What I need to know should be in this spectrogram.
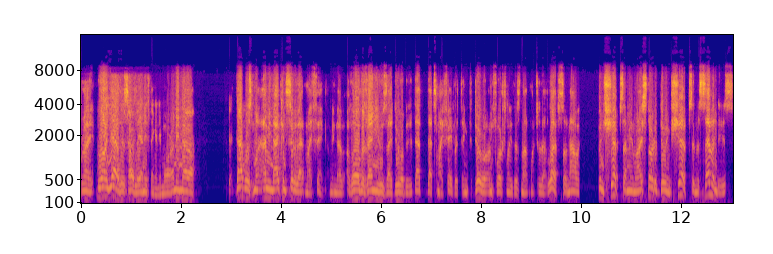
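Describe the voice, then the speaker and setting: At a very fast pace, a man talks with a fairly high pitch and ordinary pitch variation, in a dry, close sound with no echo. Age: 60s. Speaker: professional juggler. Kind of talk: casual chat. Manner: halting.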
